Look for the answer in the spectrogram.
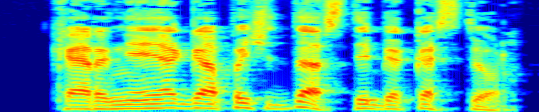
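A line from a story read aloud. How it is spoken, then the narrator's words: Snort. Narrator (Russian): хмыкнул Селиван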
